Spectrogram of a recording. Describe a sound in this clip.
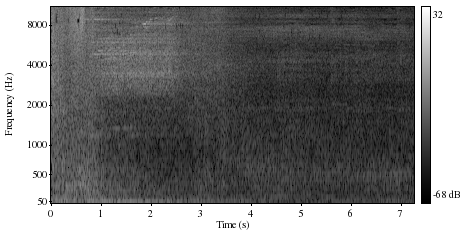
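A triumphant victory fanfare swells and fades.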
